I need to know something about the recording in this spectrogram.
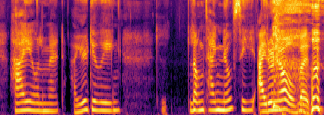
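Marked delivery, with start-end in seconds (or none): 0.2-3.9 put-on childlike little kid voice. Retelling how they greet someone they pat, in a childlike voice. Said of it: "I'm speaking to him with my child voice, like".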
